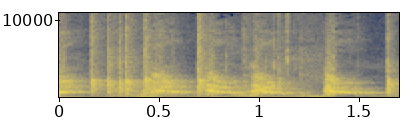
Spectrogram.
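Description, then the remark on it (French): A dog barks in a quick, excited series of about half a dozen sharp, loud yaps, with no talking. “On peut l'applaudir d'ailleurs, le chien va le faire aussi.”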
